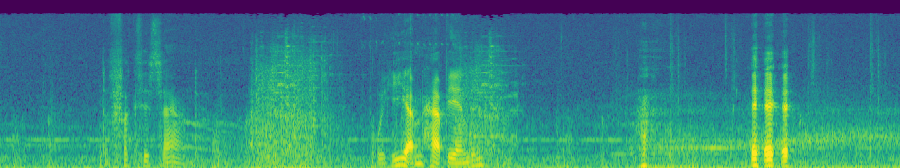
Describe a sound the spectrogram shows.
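A young man speaks close into a headset microphone.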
